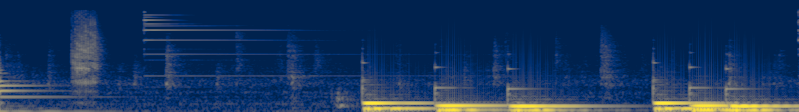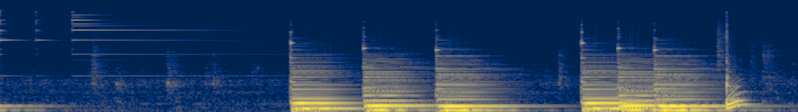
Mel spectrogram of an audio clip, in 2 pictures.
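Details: Mallet percussion music, marimba or xylophone-like notes struck in bright clusters with ringing high chimes and pauses between phrases; no animal voice present.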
